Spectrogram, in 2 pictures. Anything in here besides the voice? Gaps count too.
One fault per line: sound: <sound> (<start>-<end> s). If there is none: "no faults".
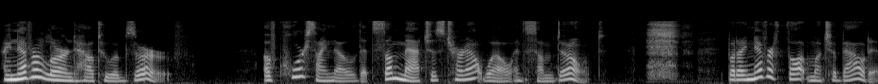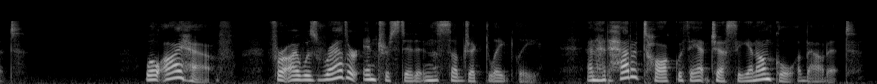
sound: sniff (6.4-6.9 s)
